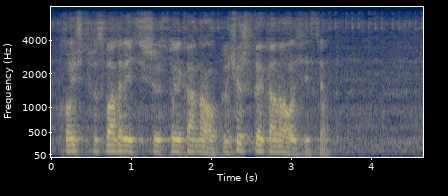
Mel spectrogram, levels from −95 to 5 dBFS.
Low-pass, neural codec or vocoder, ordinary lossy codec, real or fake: 7.2 kHz; codec, 16 kHz, 8 kbps, FreqCodec, smaller model; AAC, 32 kbps; fake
